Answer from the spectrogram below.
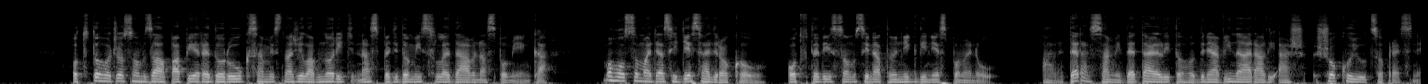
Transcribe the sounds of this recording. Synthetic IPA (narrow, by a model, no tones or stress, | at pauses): ɔt̪ːɔɦɔt͡ʃɔsɔmvzalpapɪɛɾɛd̪ɔɾuːksamisnaʒilavnɔɾiɟnaspɛɟd̪ɔmislɛd̪aːʊnaspɔmɪɛ̰ŋka̰ | mɔɦɔlsɔmːaɟasiɟɛsaɟɾɔkɔʊ | ɔt̪ft̪ɛd̪isɔmsinat̪ɔɲiɡd̪iɲɛspɔmɛnṵl | alɛ̰t̪ɛɾasːamid̪ɛt̪ajlit̪ɔɦɔd̪ɲaʋinaːɾaliʔaʃʃɔkujuːt͡sɔpɾɛsɲɛ̰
